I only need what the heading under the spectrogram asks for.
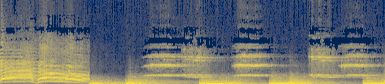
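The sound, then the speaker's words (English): Several men on Mars shout and whoop in celebration in loud, overlapping bursts, their rowdy cheering rising and falling over several seconds, boisterous. “The Earth laughs and shouts, echoing across the empty Martian sands.”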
